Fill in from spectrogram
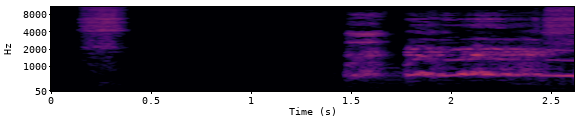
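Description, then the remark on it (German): A rooster crowing sound effect: a loud, drawn-out tonal cock-a-doodle-doo rising from a brief scratchy onset, preceded by a short burst of noise and a moment of silence. “Also …, mach nochmal den Hahn bitte.”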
